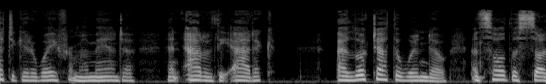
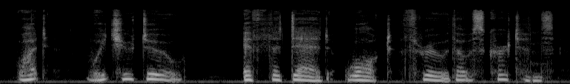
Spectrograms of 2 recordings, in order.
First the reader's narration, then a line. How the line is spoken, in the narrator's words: She whispered in my ear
